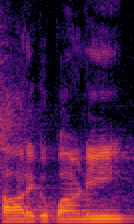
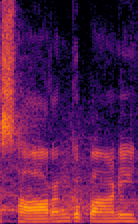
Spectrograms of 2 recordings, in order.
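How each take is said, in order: First: The second syllable is rig, with an i vowel. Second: The second syllable is rang, nasal, no i. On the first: "ਰਾਰੇ ਨੂੰ ਸਿਹਾਰੀ ਲਾ ਕੇ" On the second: "ਇੱਕ ਹੈ ਸਾਰੰਗ ਪਾਣੀ"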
